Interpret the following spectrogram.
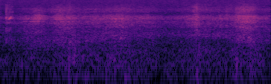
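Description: Nylon sleeping-bag fabric rustling and crinkling as it is handled and searched through, in uneven soft scrapes.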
